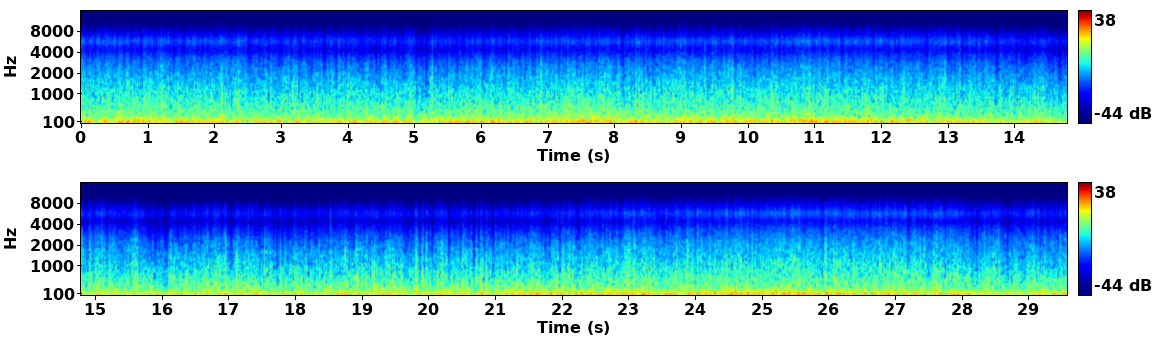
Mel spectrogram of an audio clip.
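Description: Caterham Seven at speed heard from its open cockpit: the engine running under load, largely buried in steady, loud wind buffeting on the microphone.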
